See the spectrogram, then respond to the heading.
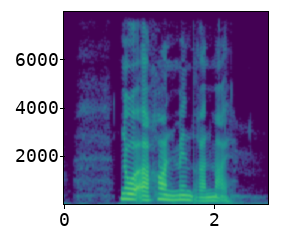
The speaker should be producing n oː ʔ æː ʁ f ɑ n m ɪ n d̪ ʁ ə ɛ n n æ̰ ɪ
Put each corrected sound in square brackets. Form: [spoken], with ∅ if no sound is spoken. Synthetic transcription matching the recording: n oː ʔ æː ʁ [h] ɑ n m ɪ n d̪ ʁ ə ɛ n [m] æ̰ ɪ

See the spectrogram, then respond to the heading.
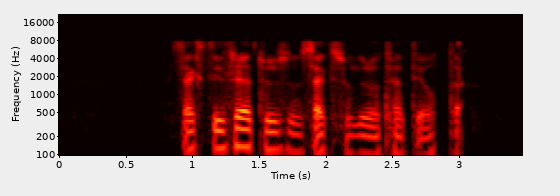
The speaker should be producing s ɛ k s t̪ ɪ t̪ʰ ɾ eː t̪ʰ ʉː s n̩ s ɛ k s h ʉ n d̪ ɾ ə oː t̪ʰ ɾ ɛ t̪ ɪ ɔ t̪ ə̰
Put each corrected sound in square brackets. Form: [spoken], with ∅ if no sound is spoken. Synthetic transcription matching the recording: s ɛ k s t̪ ɪ t̪ʰ ɾ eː t̪ʰ ʉː s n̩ s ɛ k s h ʉ n d̪ ɾ ə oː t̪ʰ ɾ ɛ t̪ ɪ ɔ [t̪ʰ] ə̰

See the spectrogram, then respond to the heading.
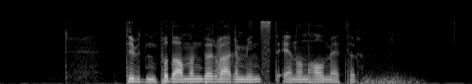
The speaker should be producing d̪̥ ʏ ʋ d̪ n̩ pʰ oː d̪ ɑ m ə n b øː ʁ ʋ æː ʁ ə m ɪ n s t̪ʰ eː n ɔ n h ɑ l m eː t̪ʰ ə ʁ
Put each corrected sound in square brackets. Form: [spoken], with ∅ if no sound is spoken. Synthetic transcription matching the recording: d̪̥ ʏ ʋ d̪ n̩ pʰ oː d̪ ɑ m ə n b øː ʁ ʋ æː ʁ ə m ɪ n s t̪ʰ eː n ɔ n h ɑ l m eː t̪ʰ ə ʁ

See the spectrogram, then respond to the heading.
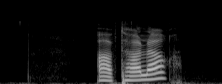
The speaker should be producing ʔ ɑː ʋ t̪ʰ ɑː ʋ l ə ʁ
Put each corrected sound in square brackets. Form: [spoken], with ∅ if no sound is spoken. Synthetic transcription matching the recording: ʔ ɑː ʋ t̪ʰ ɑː [∅] l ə ʁ

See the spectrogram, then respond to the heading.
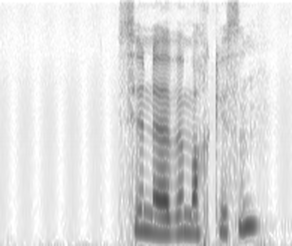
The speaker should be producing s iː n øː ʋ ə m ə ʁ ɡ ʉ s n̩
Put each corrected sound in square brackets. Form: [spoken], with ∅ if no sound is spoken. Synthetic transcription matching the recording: s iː n øː ʋ ə m [ɑ] ʁ [k] ʉ s n̩

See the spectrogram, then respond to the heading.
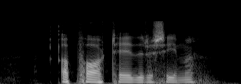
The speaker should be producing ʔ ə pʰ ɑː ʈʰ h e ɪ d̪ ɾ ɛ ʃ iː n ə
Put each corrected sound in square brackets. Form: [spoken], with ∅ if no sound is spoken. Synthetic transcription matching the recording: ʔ [ɑ] pʰ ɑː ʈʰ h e ɪ d̪ ɾ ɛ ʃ iː [m] ə

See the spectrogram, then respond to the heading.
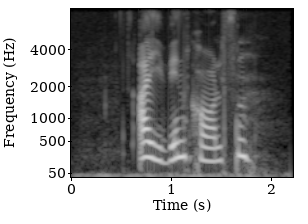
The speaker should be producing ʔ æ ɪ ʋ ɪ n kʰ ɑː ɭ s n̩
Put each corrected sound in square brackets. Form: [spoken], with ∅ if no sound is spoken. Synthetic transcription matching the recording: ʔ æ ɪ ʋ ɪ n kʰ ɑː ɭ s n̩

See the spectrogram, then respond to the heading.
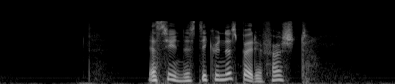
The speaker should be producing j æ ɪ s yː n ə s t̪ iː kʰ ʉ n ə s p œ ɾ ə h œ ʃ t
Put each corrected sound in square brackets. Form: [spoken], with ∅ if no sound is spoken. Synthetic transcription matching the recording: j æ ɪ s yː n ə s [d̪] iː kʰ ʉ n ə s p œ ɾ ə [f] œ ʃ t

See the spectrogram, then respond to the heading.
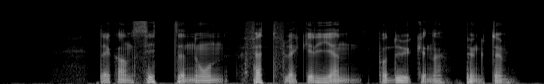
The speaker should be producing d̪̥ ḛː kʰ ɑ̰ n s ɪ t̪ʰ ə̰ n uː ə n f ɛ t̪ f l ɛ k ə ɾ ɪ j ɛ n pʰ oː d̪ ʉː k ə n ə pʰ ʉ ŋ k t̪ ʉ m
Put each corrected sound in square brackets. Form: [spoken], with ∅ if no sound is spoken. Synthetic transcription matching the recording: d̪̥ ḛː kʰ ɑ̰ n s ɪ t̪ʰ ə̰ n uː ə n f ɛ t̪ f l ɛ k ə ɾ ɪ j ɛ n pʰ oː d̪ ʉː k ə n ə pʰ ʉ ŋ k t̪ ʉ m

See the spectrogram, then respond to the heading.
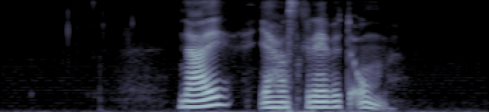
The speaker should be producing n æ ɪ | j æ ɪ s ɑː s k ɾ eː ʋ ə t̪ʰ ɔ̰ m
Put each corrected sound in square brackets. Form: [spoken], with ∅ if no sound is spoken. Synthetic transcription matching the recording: n æ ɪ | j æ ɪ [h] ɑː s k ɾ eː ʋ ə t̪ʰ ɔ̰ m

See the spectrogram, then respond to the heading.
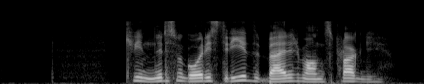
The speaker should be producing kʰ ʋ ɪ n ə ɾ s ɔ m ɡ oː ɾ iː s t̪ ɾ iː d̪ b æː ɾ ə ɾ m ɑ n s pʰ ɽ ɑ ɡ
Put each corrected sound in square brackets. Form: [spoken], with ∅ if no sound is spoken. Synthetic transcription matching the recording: kʰ ʋ ɪ n ə ɾ s ɔ m ɡ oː ɾ iː s t̪ ɾ iː d̪ b æː ɾ ə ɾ m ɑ n s pʰ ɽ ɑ ɡ

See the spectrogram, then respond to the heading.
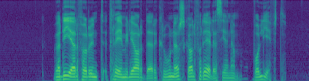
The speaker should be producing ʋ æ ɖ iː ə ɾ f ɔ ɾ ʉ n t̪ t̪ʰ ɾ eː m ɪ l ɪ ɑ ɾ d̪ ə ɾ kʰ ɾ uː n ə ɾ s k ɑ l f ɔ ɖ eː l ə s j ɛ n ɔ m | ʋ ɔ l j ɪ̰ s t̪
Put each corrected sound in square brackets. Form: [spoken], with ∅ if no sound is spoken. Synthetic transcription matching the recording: ʋ æ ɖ iː ə ɾ f ɔ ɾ ʉ n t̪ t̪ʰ ɾ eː m ɪ l ɪ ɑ ɾ d̪ ə ɾ kʰ ɾ uː n ə ɾ s k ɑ l f ɔ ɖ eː l ə s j ɛ n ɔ m | ʋ ɔ l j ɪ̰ [f] t̪

